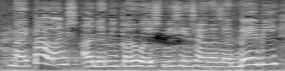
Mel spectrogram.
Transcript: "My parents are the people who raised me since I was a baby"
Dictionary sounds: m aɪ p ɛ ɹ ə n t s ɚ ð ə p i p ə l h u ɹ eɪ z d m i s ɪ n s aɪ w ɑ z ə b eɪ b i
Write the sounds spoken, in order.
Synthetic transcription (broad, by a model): m aɪ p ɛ l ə n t s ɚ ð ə p i p ə l h u w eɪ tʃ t m i s ɪ n s aɪ w ɑ z ə b eɪ b i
